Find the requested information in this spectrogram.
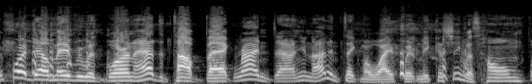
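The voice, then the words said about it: Brooklyn accent. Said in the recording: “A better Brooklyn accent than I got.”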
